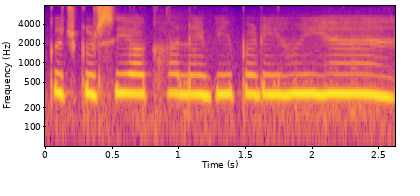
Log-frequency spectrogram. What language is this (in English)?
Hindi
